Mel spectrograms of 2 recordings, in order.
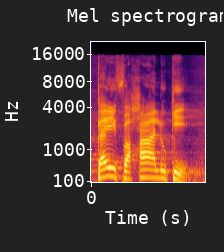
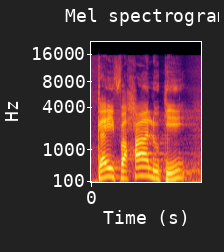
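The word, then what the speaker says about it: كيف حالكِ: Aminah Oke kita perhatikan Kaifa haluki kafnya berbaris gasroh Kaifa haluki karena lawan bicaranya Aminah Aminah itu nama perempuan Jadi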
